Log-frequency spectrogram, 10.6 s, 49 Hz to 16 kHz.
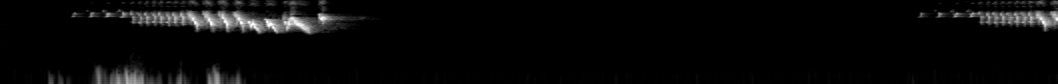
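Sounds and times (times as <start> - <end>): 
Common chaffinch Fringilla coelebs singing: 0.0 - 3.9, 9.1 - 10.5.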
